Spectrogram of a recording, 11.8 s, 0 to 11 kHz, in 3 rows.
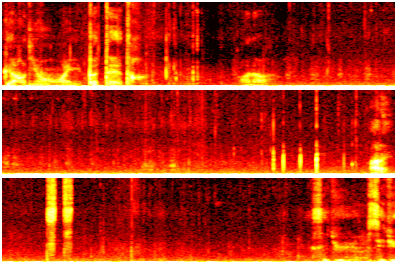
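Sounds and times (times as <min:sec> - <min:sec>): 
speech: 0:00.0 - 0:01.4
steady outdoor noise: 0:00.0 - 0:11.7
dog panting: 0:02.3 - 0:06.2.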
